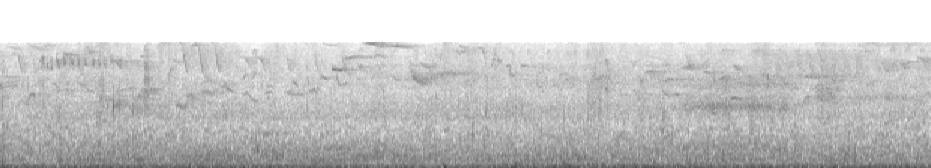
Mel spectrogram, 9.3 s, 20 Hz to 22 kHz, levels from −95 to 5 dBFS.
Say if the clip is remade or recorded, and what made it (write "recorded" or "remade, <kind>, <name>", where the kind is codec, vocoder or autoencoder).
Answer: recorded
